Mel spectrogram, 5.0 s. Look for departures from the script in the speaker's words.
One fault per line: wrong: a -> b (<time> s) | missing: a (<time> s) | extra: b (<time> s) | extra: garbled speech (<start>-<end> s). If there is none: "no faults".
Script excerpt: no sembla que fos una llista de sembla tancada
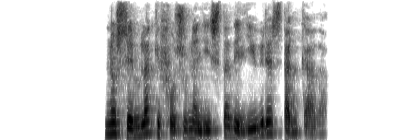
wrong: sembla -> llibres (3.1 s)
